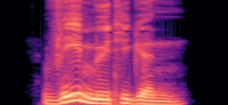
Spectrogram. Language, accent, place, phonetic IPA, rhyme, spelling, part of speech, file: German, Germany, Berlin, [ˈveːmyːtɪɡn̩], -eːmyːtɪɡn̩, wehmütigen, adjective, De-wehmütigen.ogg
- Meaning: inflection of wehmütig: 1. strong genitive masculine/neuter singular 2. weak/mixed genitive/dative all-gender singular 3. strong/weak/mixed accusative masculine singular 4. strong dative plural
